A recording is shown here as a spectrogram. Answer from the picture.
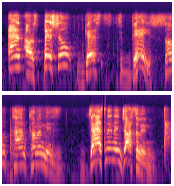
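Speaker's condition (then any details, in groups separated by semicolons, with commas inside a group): No condition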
